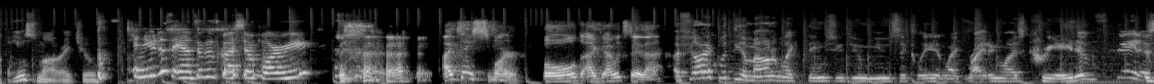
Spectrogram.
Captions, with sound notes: - You're smart, Rachel. - Can you just answer this question for me? (laughing) - I'd say smart. Bold, I would say that. - I feel like with the amount of things you do musically and like, writing-wise, creative? - Creative.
